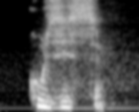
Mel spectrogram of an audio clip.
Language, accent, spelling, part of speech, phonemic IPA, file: French, Canada, cousisse, verb, /ku.zis/, LL-Q150 (fra)-cousisse.wav
- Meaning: first-person singular imperfect subjunctive of coudre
